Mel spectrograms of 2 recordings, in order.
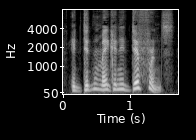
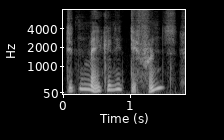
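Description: First: Put-on bitter boy's protest, pitched high; Harry, bitter. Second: Hushed, questioning echo, lifted in pitch; Dumbledore, quiet. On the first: Harry rejects the praise, bitterly. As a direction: throw it out bitterly, high-voiced. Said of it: "said Harry bitterly". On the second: Headmaster queries Harry's claim, quietly. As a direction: hand it back softly as a question. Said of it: "said Dumbledore quietly". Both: A narrator's reading.

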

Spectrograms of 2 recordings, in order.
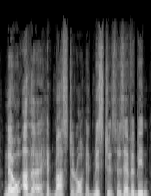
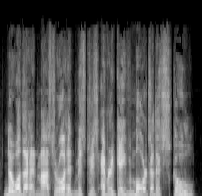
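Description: First: Stern professor, cut off. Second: Growled Hagrid. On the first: McGonagall cut off. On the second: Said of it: "growled Hagrid". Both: A narrator's reading.

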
